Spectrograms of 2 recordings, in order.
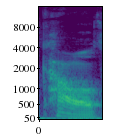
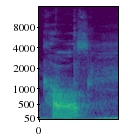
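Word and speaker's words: Cowles: is Henry Kohl's so although his name looks like it should be pronounced cows it's actually Kohl's and Henry Kohl's was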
